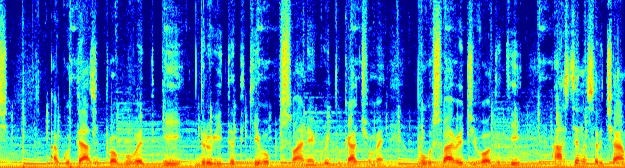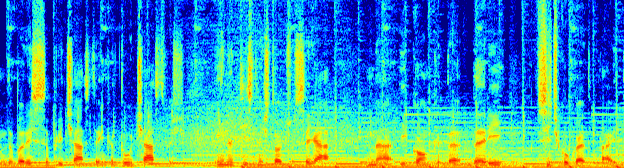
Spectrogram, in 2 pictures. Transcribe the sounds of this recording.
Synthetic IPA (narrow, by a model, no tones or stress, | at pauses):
ɐ̰kot̪azipɾɔpovɛt̪id̪ɾuɡ̟it̪ɛt̪ɐ̥k̟ivəpo̥slˠaniəkoit̪ʊkat͡ʃvɐmɛ | blˠɐɡoslˠavʲət̪ʒivɔt̪ət̪i | a̰st̪ɛnɐsɐɾt͡ʃavəmd̪ɐbɤd̪ɛʃsɐpɾit͡ʃast̪ɛnkɐt̪ɔʊt͡ʃast̪vəʃ | inɐt̪isnɛʃt̪ɔt͡ʃnʊsɛɡa | nɐikɔŋkət̪ə̰d̪ɐɾi | fsit͡ʃkokoɛt̪ʊ̥pɾa̰vḭ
